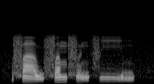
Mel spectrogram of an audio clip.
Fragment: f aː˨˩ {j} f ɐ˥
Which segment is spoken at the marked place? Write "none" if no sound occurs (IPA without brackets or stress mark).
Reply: w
